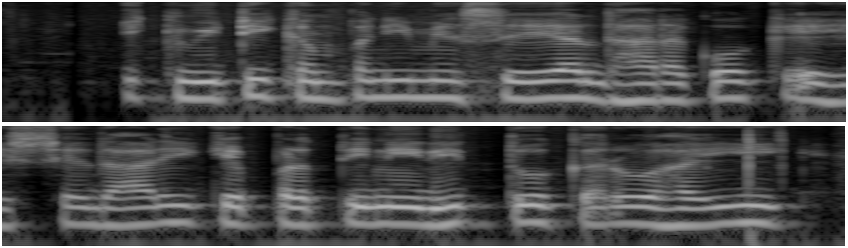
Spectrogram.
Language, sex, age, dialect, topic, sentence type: Magahi, male, 18-24, Southern, banking, statement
